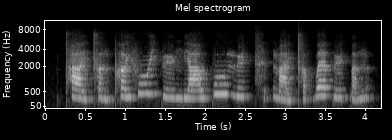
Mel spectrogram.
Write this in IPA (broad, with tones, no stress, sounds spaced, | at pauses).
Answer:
t̪ʰ aː˨˩ j t̪ʰ ɐ˨˩ n pʰ ɐ˧ j f uː˥ j p yː˨ ŋ j aː˨˧ w p uː˥ m yː˧ t̚ t͡sʰ ɪ˨˥ k̚ m aː˨˩ j t̪ʰ ɐ˨ p̚ w ɛː˥ p yː˧ t̚ ɐ˨˥ n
